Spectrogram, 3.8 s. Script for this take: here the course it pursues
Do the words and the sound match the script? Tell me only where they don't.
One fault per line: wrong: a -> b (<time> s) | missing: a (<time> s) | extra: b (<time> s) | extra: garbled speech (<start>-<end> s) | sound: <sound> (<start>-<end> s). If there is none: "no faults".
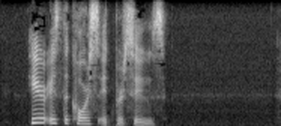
extra: is (0.6 s)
